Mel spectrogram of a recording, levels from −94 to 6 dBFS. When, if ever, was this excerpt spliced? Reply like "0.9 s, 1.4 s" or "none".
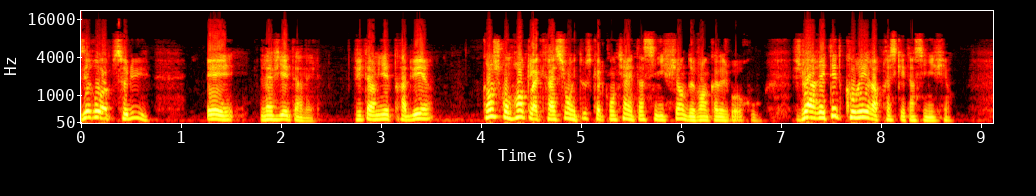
3.9 s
